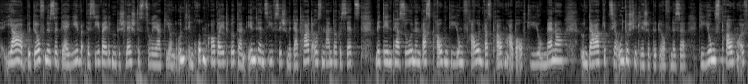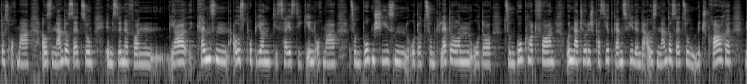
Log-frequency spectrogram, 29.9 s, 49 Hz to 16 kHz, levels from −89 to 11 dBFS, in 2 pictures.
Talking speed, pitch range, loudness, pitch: 160 wpm, 215-240 Hz, -22 LUFS, 225 Hz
